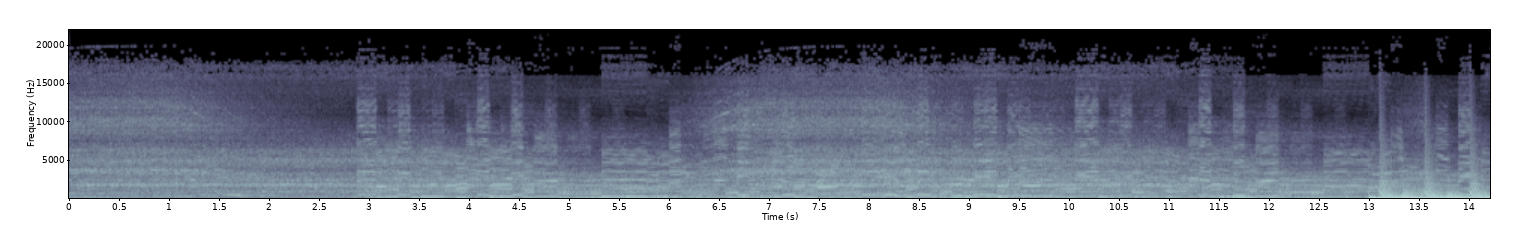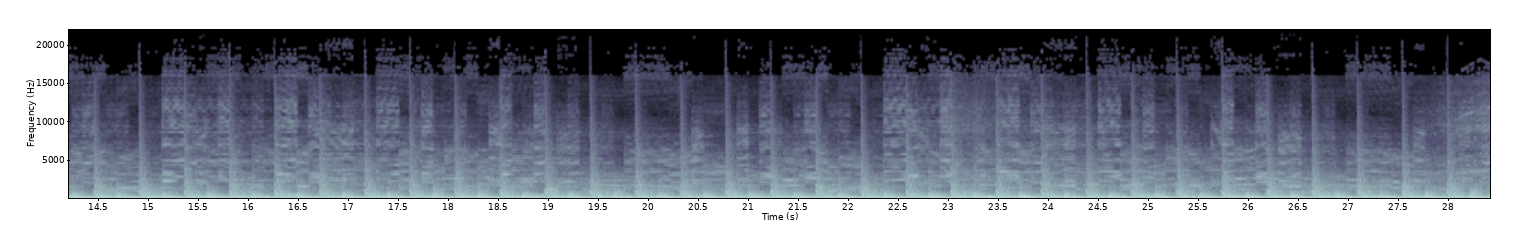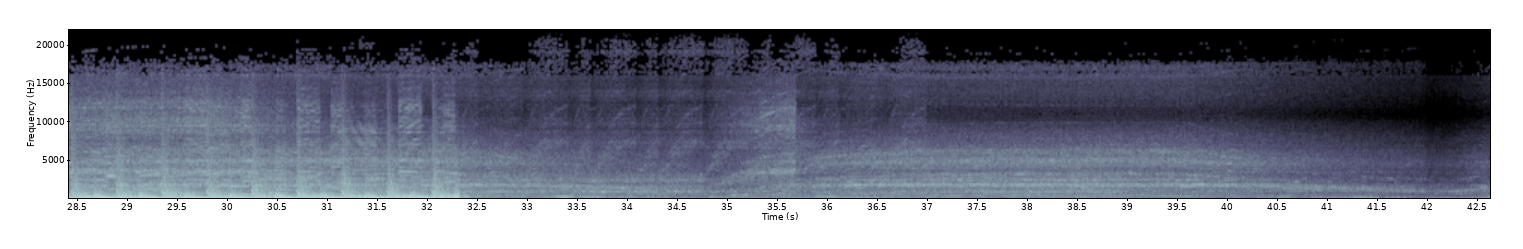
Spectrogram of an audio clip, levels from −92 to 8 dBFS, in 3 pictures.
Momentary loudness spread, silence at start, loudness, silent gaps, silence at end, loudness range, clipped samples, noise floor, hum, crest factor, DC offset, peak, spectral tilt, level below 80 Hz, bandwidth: 13 LU; 0 s; -15 LUFS; none; 0 s; 12 LU; under 0.1%; -36 dBFS; none; 14 dB; under 0.1%; 0 dBFS; -5 dB/octave; -20 dBFS; 18 kHz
